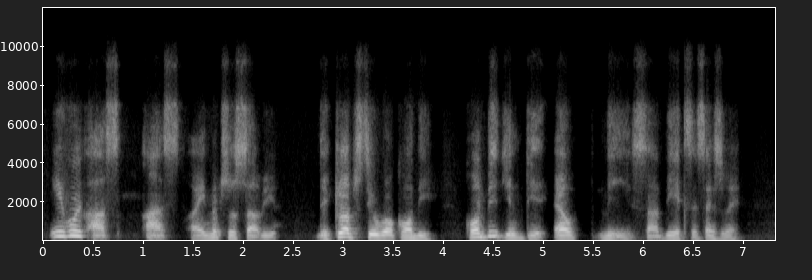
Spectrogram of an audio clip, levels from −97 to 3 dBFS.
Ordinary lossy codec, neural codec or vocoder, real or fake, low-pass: Opus, 16 kbps; codec, 16 kHz, 0.5 kbps, FunCodec, trained on Chinese and English, 25 frames a second; fake; 7.2 kHz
